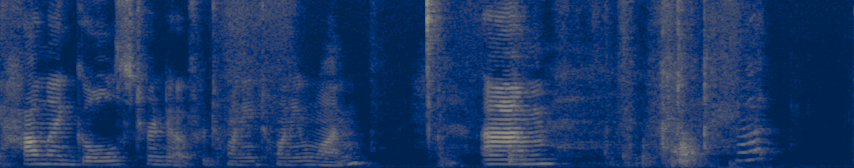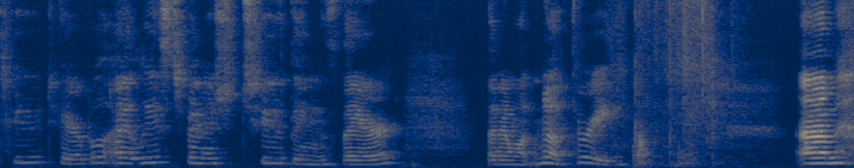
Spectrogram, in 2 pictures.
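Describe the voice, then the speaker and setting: A woman's voice: medium pitch, pushed and bright. A woman in her thirties chatting casually as a knitting vlogger, rambling and correcting herself with lots of fillers. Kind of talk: casual show-and-tell chat. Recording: echoey room with faint noise.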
